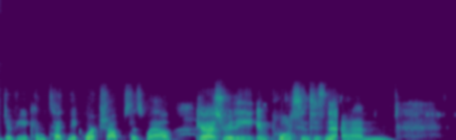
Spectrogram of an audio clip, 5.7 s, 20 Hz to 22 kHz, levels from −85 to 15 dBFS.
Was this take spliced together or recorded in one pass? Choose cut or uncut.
cut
